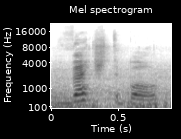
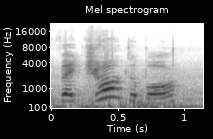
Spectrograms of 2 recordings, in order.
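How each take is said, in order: First: The middle e sound is dropped entirely. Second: The middle e sound is clearly pronounced. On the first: The speaker calls it right. "You don't say E, you say vegetable" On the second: The speaker calls it wrong. "Don't say"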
